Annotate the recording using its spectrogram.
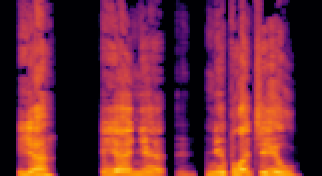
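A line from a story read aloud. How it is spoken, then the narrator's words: Breathless shriek. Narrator (Russian): Задыхаясь, провизжал Бережной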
